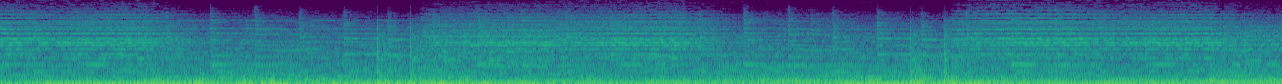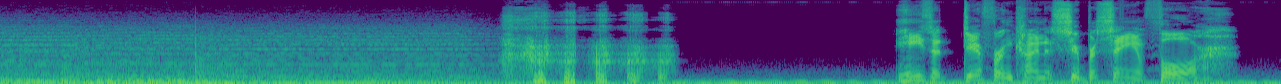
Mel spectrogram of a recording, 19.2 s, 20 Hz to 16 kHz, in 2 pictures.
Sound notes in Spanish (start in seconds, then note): 13.4 Risas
